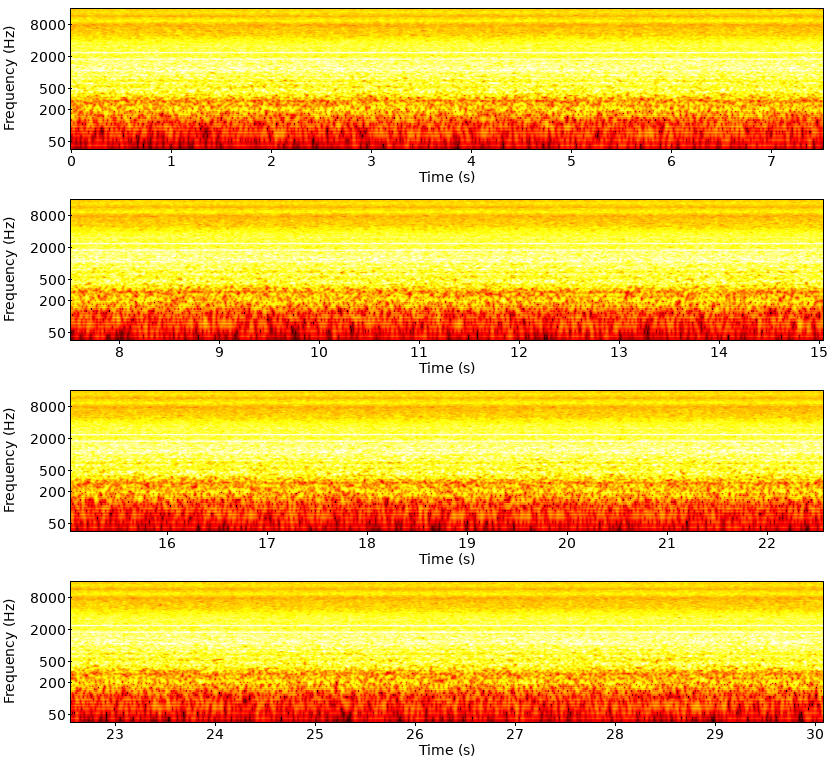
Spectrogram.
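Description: Heating boiler burner running steadily: a constant rushing roar, with a thin steady high tone running through it.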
